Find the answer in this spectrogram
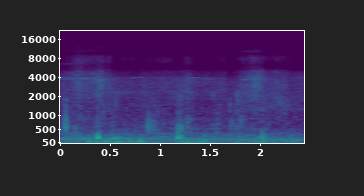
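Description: Footsteps in sneakers climbing steep steps cut into bare rock: four short thuds, about two steps a second, over a steady low rumble.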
